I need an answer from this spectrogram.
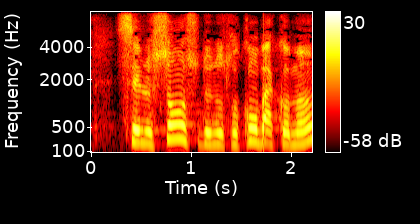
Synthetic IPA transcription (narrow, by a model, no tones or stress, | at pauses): sɛləsɑ̃sd̪ənɔt̪χəkɔ̃bakɔmɛ̃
